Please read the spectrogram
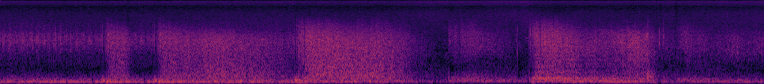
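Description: Heavy gunfire and explosions of a tank battle: several blasts a second or two apart, each trailing off in a low rumble.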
